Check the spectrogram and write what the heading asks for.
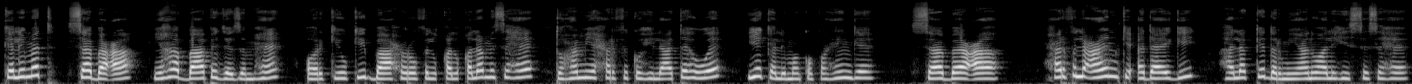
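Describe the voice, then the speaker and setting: A woman with a high, light voice teaches tajweed, breaking each word down letter by letter. She explains every rule in a calm, measured voice-over, steady and patient. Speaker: Quran recitation teacher. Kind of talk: tajweed lesson, explanation and slow recitation.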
